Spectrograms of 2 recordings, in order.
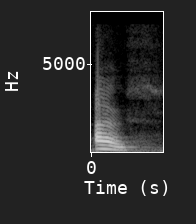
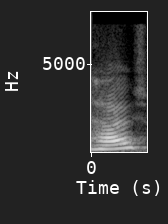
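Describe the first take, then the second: First: The word begins without any h sound. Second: The word begins with an audible h sound. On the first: "die zeggen de H niet" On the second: "Die zeggen geen huis"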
